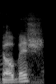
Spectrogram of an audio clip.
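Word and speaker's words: Dobeš: It's I think it's like Yakov Dobish. That's how you pronounce it.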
